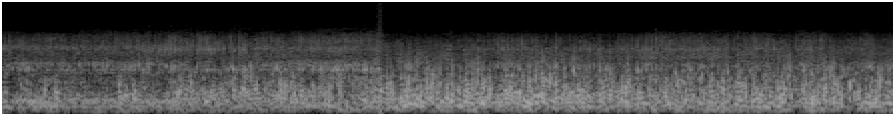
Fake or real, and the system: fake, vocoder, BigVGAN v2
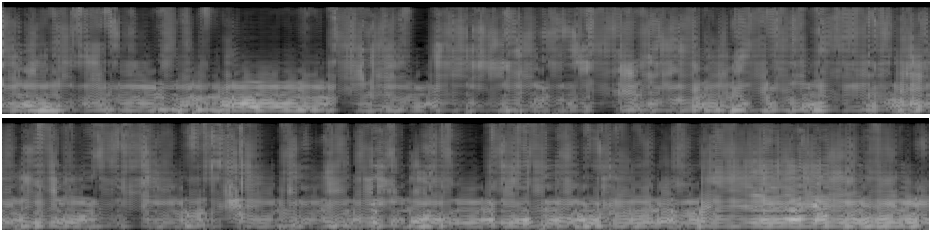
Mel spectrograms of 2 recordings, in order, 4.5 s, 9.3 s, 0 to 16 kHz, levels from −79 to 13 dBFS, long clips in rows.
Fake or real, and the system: fake, vocoder, BigVGAN v2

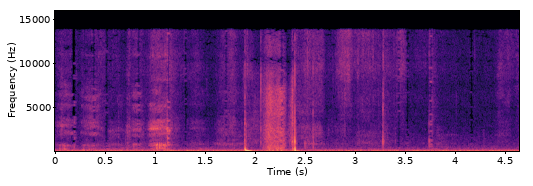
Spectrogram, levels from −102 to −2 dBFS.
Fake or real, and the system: real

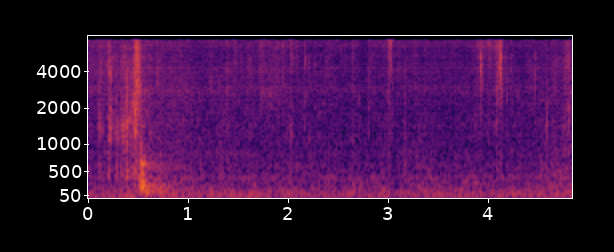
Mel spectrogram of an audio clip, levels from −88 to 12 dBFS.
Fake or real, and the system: fake, codec, HILCodec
